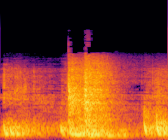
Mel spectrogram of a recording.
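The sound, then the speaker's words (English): The front door of an apartment building swings open and shuts, making two solid, fairly loud thuds, the first longer and heavier, the second sharper, over a low rumbling background. “Front door open?”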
